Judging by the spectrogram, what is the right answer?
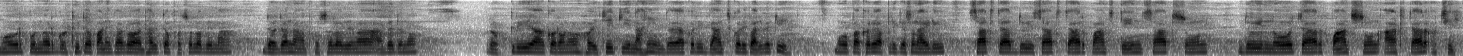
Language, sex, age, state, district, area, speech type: Odia, female, 60+, Odisha, Sundergarh, urban, read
